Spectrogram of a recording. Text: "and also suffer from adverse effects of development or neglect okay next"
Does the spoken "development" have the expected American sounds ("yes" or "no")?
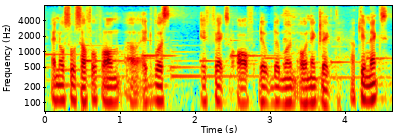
no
